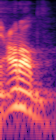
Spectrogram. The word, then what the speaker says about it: عرض: Now if you pronounce it with the fatha On the ra you say arad. Arad. Arad.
